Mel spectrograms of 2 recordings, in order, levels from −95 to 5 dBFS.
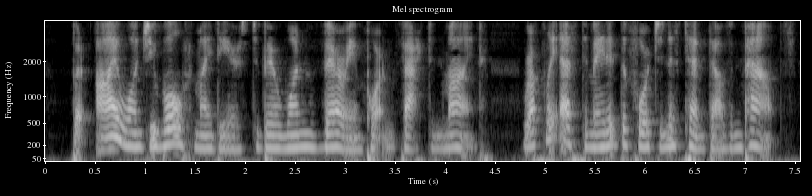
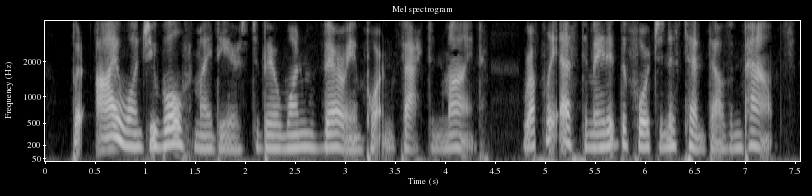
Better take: second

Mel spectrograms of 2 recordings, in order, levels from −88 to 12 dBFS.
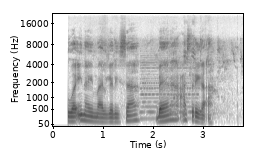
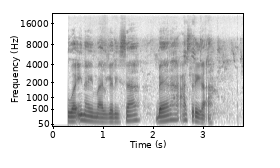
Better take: second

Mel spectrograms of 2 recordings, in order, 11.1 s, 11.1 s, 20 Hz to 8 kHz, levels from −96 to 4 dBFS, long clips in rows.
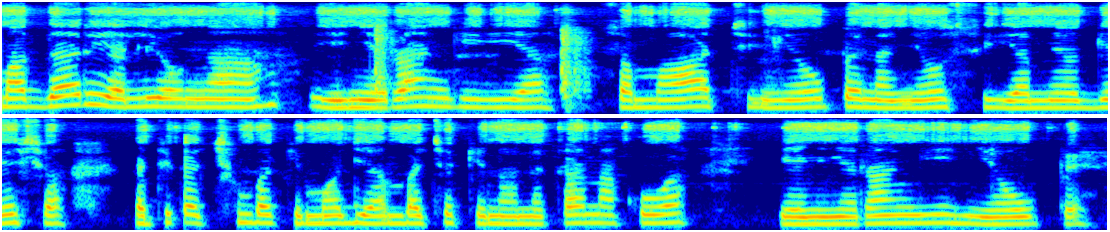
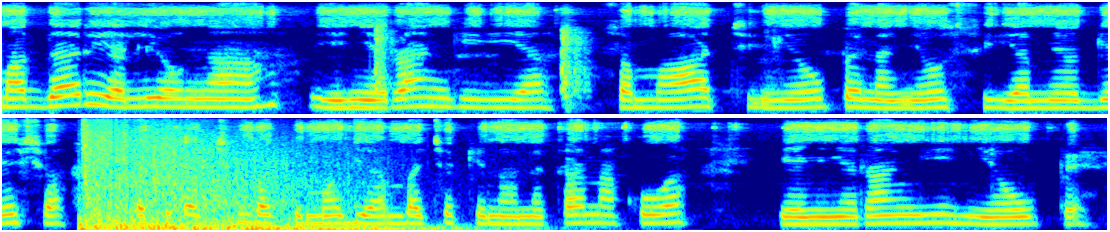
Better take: first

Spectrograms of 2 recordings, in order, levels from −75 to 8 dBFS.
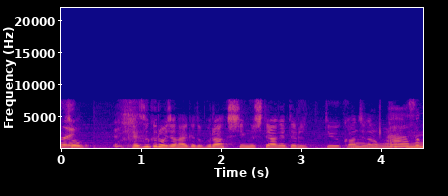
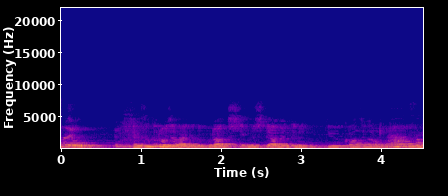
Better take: first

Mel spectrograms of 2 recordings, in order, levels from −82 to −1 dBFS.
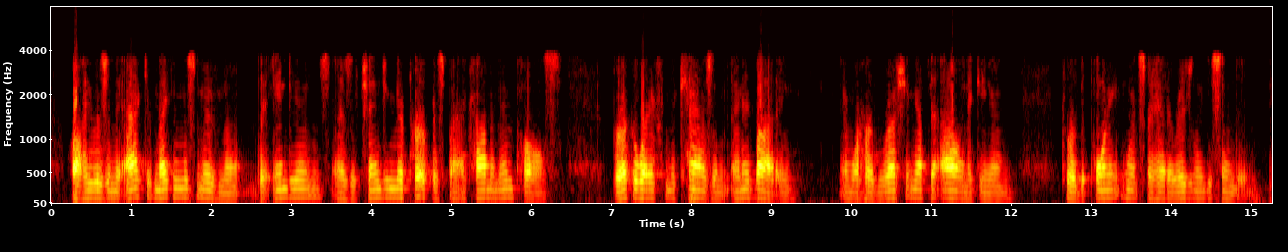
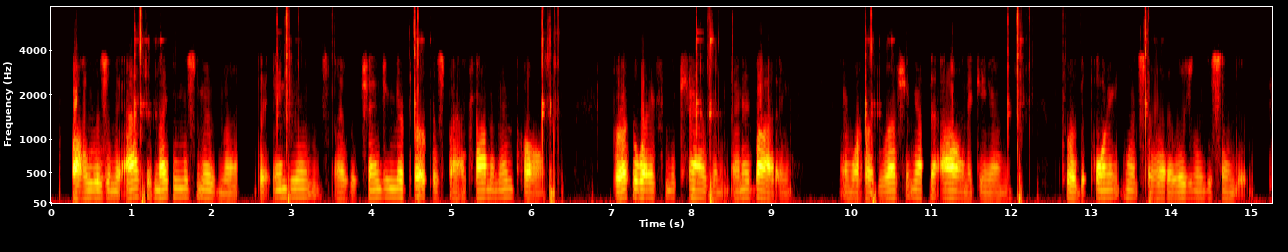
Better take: first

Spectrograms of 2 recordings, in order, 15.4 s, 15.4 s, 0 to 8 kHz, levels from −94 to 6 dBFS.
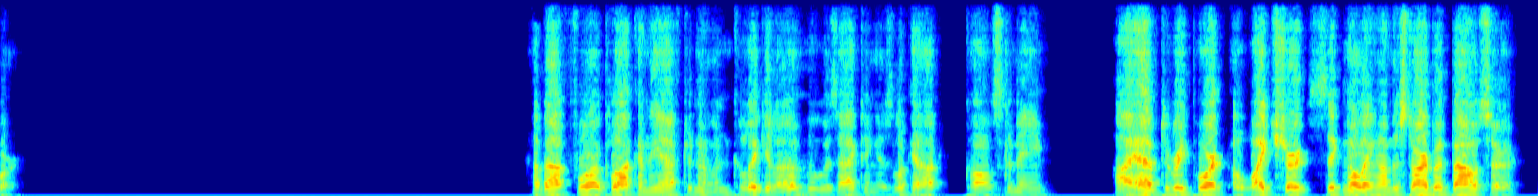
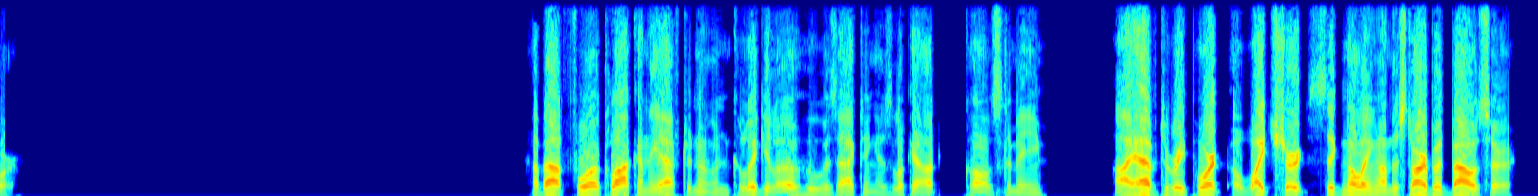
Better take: second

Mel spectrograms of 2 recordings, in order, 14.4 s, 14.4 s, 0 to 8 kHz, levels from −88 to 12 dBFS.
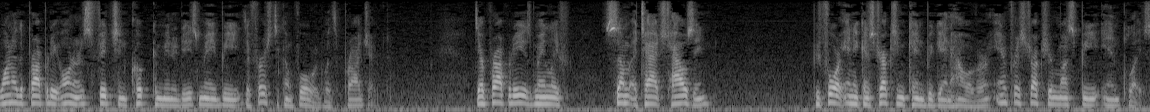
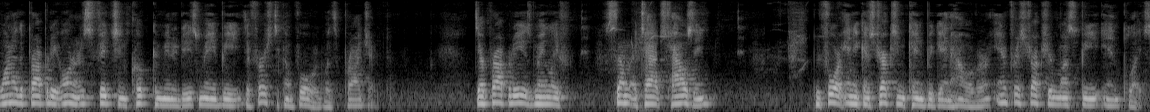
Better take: first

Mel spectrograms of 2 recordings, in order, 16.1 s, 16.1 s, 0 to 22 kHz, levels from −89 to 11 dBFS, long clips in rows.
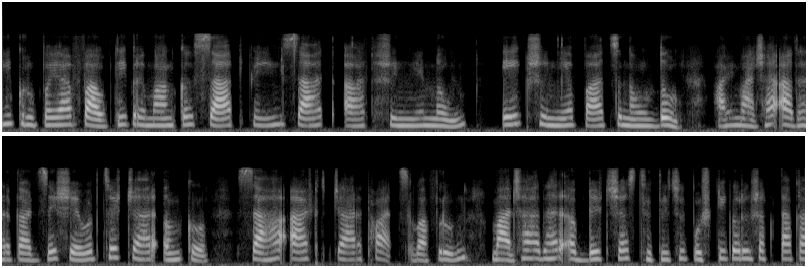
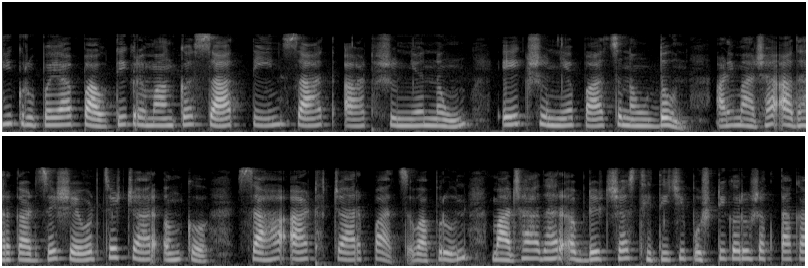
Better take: second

